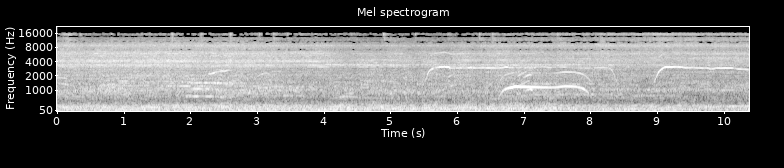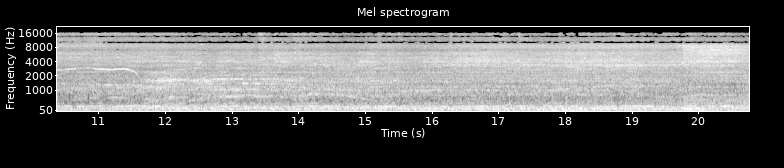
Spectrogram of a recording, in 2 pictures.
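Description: Live pop band music over a concert sound system, recorded from the audience, with heavy bass throughout. A few long high held notes, from voices or whistles, ride over it in the middle.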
